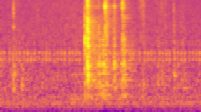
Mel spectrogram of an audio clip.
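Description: A few light clicks about a second in as fingers handle the cutter of an old Singer serger, against faint room tone.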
